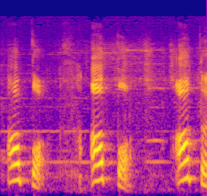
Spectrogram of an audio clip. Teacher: ات تا ات، ات تا جو ہے فوراً رک جا رہی ہے، لیکن یہ جو حروف قلقلہ والی طا ہے اس میں آواز فوراً نہیں رک رہی ہے، بلکہ طا کے بعد چھوٹی سی آ لوٹتی ہوئی آ رہی ہے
